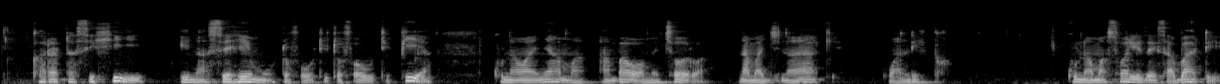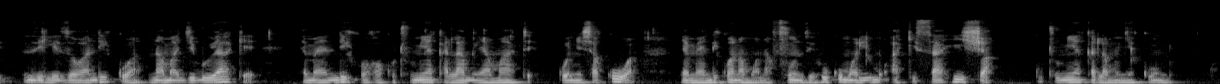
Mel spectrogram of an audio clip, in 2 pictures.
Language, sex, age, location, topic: Swahili, male, 18-24, Kisumu, education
